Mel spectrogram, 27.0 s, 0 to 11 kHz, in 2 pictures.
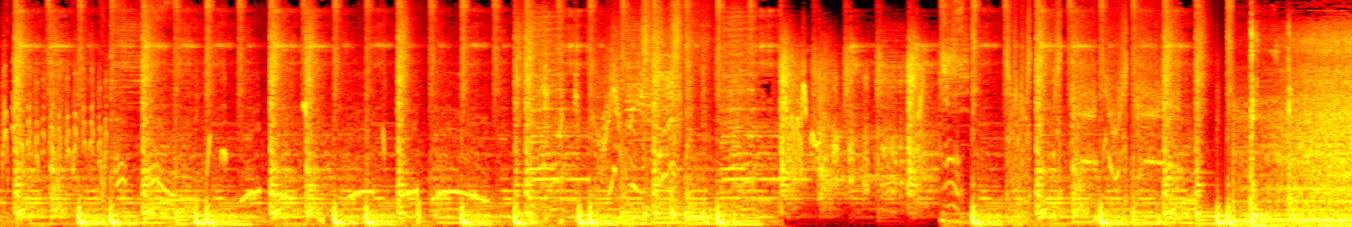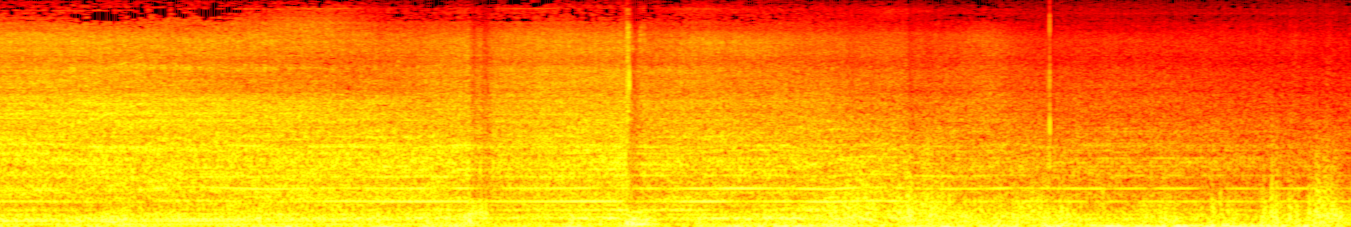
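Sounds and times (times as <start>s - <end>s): farm machinery engine running: 12.4s - 27.0s.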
